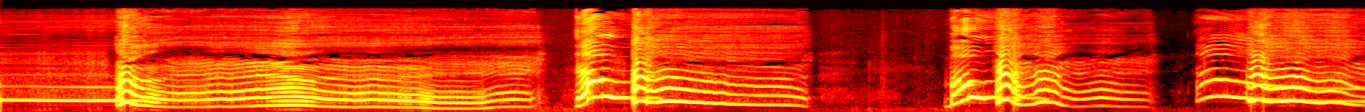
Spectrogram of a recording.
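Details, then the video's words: Dog giving drawn-out howls: one long sustained wail that slowly dips and rises, then shorter wavering howls with quavering rises, separated by brief silences. "Funny howling Dog"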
